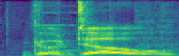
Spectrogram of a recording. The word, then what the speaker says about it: Godot: Stress that the Godot, silent, okay, well, the silent T I know about, don't worry. Godot, yeah, like even stress, Godot, as opposed to Godot or Godot.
